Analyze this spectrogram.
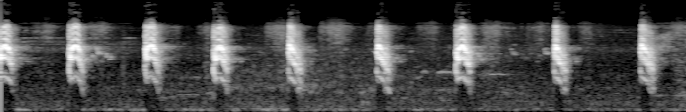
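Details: Long-tailed shrike 'teot teot' song, used to provoke other birds into singing: nine rasping, downslurred notes repeated at a steady pace of roughly one per second.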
